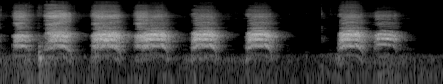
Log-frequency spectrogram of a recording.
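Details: Rapid run of about eight rough, grating crow caws in quick succession, with a short silent break before the final pair.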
